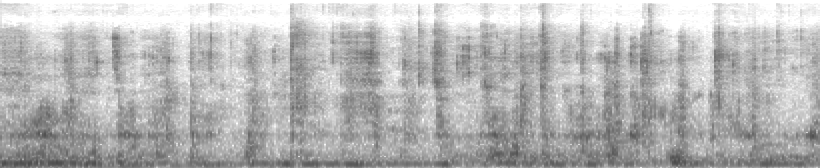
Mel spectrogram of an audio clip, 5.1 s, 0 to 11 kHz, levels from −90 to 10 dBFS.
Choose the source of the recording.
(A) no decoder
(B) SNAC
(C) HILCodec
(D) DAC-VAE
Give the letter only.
A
